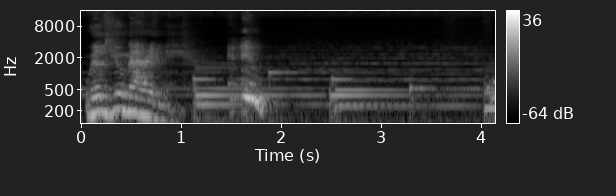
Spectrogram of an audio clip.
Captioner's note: clears throat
